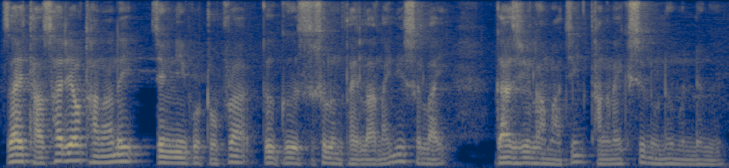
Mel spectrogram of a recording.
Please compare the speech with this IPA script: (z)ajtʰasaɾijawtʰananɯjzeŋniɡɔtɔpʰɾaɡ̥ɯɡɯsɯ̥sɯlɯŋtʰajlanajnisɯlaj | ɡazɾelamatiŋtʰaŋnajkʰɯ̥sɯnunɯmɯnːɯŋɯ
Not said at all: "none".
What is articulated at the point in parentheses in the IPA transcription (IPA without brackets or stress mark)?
z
